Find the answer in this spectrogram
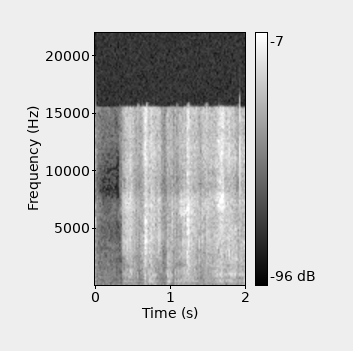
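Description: Cardboard boxes and their packing material being handled and shifted, giving irregular crinkling and rustling.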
